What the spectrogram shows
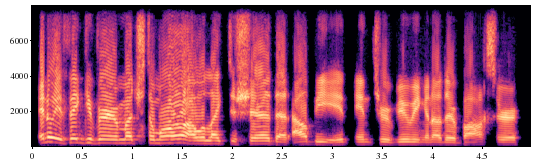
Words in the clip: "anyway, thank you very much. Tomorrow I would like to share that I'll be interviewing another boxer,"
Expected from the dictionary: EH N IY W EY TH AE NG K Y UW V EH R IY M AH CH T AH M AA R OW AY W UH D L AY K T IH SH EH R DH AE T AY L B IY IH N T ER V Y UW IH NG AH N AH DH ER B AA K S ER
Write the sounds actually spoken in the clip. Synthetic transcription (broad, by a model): EH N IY W EY TH AE NG K Y UW V EH R IY M AH CH T AH M AA R OW AY W UH D L AY K T IH SH EH R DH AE T AY L B IY IH N T ER V Y UW IH NG AH N AH DH ER B AA K S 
